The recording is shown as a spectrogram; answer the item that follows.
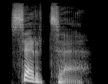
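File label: "serce", Polish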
